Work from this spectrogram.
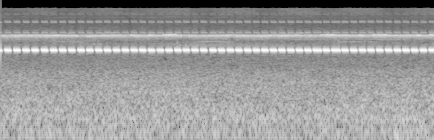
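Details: Tree cricket in autumn, in woods beside a large river, giving a sustained pure high trill beaded into quick, regular pulses roughly three per second, with no other sounds intruding.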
